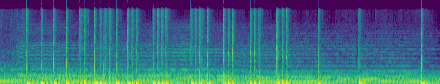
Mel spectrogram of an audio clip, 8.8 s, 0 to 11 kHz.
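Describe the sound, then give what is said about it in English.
Gunfire from a gunfight between soldiers: many sharp, irregular shots crack in quick clusters and scattered singles over a steady droning background. “5 minutes on, and the gunfight continues. Let's go, let's go, let's go! Keep firing, lads.”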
